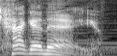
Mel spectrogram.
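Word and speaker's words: Caganer: It is pronounced Kagane.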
